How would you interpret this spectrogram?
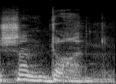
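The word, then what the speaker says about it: Chandon: We then headed to the most glamorous estate on our tour, the man Shandon. And yes, I do know how this one is actually pronounced.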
